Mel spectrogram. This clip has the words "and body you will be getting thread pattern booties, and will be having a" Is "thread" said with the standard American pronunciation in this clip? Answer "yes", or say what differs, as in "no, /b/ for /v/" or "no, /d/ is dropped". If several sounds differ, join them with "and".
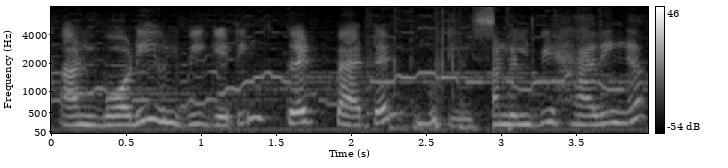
no, /t/ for /θ/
